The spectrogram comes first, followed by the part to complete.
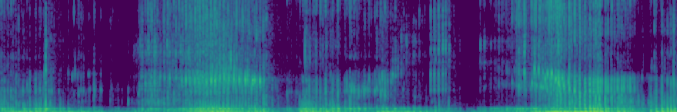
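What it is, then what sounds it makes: Metal mesh microphone grille. Long almond-shaped acrylic nails and the fingertips of both hands scratch the large, hollow, dome-shaped metal wire-mesh grille of a condenser microphone up close. The result is a dense, rumbling scratch heavy in low bass, with rough rasping texture and faint bright hiss. It swells louder and softer in uneven waves with brief near-silent gaps.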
